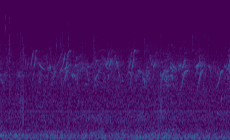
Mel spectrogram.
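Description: A chorus of small birds chirping and calling, many short rising and falling calls overlapping, over a faint low background rumble.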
